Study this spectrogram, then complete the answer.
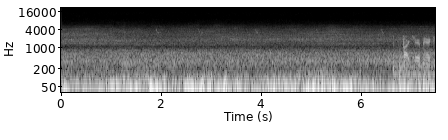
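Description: A Lufthansa airliner at Charlotte-Douglas International airport, a steady, loud jet roar rumbling on throughout, with a brief burst of radio chatter near the end.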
